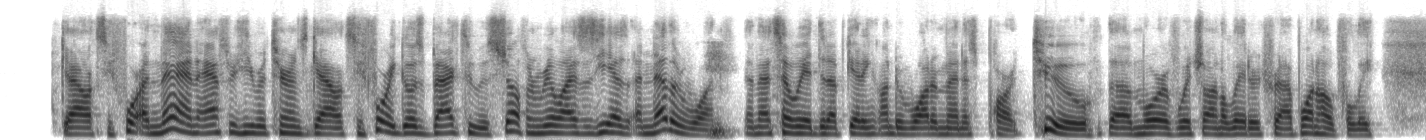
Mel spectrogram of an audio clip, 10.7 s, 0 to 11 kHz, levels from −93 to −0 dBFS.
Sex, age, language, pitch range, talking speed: male, 30-49, English, 150-180 Hz, 240 wpm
